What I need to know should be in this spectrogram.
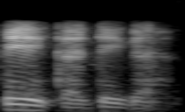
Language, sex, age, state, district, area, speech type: Marathi, male, 30-45, Maharashtra, Nagpur, rural, conversation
